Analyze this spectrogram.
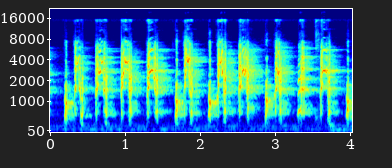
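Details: One male partridge gives a brisk series of rasping chuck notes, about three a second, each a short double-pulsed burst.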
